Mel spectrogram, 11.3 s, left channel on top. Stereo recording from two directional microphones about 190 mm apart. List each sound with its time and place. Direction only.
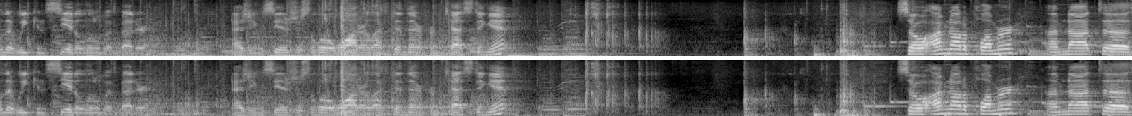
0.0 s speech: centre (ahead or behind)
2.3 s speech: 25° left (ahead or behind)
8.4 s music: centre (ahead or behind)
9.0 s speech: 40° left (ahead or behind)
